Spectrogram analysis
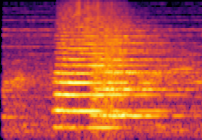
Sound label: klaxon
